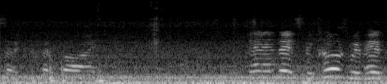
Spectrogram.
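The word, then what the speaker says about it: Cleddau: Okay, so Clify, the name of this valley is actually Welsh. It's spelled Cle, but you pronounce it Cliff Eye.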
